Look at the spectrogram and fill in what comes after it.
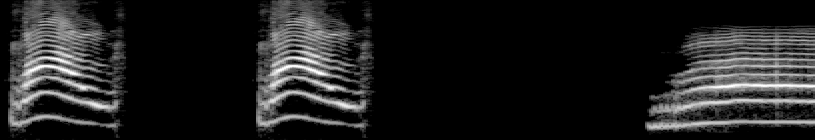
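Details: Young male street cat calling loudly to a female in heat: two brief, bright meows rising then falling, a pause, then a longer, steadier, rising meow.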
